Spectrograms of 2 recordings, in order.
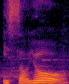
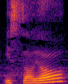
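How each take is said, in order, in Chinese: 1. 句尾音调下降。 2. 句尾音调上升。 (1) "肯定句就있어요就好了" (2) "有疑问句的时候，语调要上升"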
